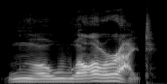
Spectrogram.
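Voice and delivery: loud, high grudging give-in; grudging surrender. A narrator's reading. Lobbyist gulping down wrath and pride, grudging surrender. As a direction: force it out past swallowed pride. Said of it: "he muttered at last".

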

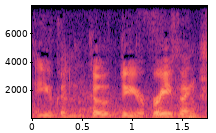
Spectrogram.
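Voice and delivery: ordinary delivery

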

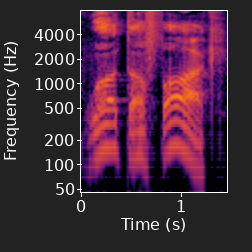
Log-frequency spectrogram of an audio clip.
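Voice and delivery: slow, drawn-out stunned exclamation; slow disbelief. Retold or imitated. Seeing the plays climb, a slow, stunned exclamation. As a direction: let it stretch out in disbelief. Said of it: "I was like".

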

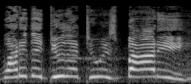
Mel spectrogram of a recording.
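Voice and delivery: high, loud mock wail of dismay; imitating appalled moviegoer. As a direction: cry it out, scandalised, high and loud. Quotes appalled person in next seat.

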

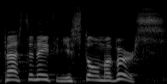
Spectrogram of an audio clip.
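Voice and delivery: hammed-up complaint from a buddy; Rocco impression. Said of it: "That's my Rocco impersonation".

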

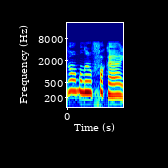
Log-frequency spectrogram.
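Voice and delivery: squeaky mock insect; tiny wasp voice. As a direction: put on a little pest's voice.

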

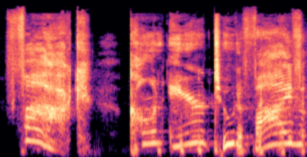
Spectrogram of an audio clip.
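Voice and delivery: high-pitched, hammed-up dismay; exasperated board operator. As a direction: play a put-upon operator groaning at yet another airing. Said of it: "that poor master control board operator".

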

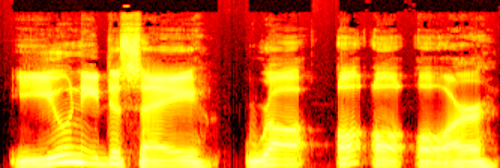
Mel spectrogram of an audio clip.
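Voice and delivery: "ra, uh, uh, or" drawn out slowly in four syllables; roar in four syllables. Shown as a demonstration. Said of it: "sing it with four syllables".

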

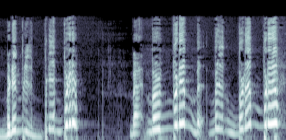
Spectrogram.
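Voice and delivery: high, loud burbling gibberish; imitated sped-up screen reader. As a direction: mimic speech sped up into stuttering noise. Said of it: "พอฟังก็เป็นอย่างนี้เลย". (เลียนเสียงอ่านเร็วจนเป็นเสียงรัวฟังไม่รู้เรื่อง)

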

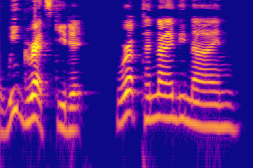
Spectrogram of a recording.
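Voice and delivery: ordinary delivery

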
